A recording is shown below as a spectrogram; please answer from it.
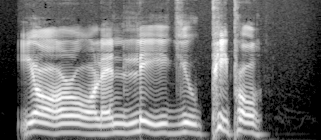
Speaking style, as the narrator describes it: the duke snarled

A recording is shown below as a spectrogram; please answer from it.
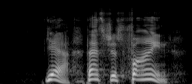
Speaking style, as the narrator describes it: shouted Reginald

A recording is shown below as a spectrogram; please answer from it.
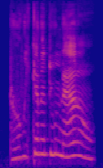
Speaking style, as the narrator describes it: Gina whispers

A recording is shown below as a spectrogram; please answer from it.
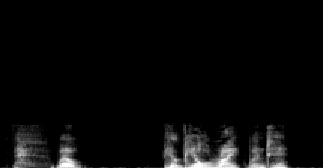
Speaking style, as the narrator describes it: said the Prime Minister anxiously

